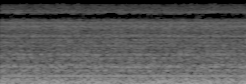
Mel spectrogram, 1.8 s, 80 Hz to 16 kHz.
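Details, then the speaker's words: Mercedes 220CE W124 coupe petrol engine idling after two replacement throttle bodies, V-Power fuel and injector cleaner: idle still high (about 1500 rpm) but steady and no longer lumpy, misfire gone; high idle persists. "So you can hear she's still idling a bit high, but not lumpy anymore. Misfire's gone, so I'll just have to run him for a bit, see how it goes, and go from there."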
